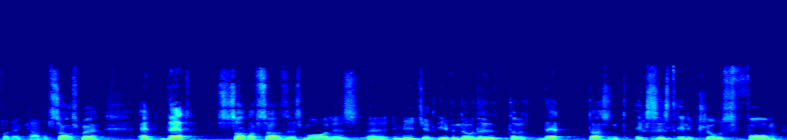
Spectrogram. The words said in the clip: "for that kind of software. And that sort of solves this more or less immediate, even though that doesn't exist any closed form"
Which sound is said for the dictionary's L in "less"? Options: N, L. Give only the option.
L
